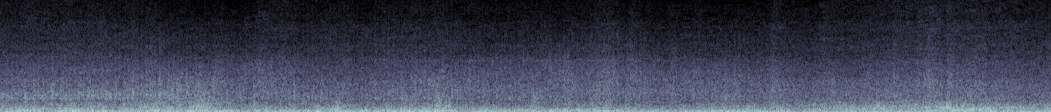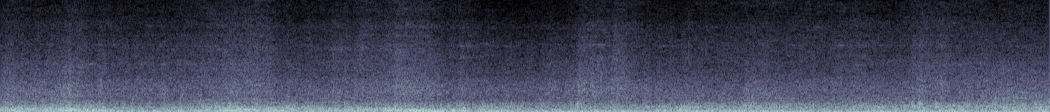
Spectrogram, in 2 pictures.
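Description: A train rumbles and clatters steadily along the track.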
